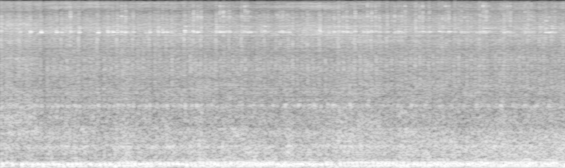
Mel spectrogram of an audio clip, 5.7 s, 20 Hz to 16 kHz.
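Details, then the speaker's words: Renault 5 GT Turbo running for first time in five years, oil leaking onto injector 4: low heavy idle throb, slightly uneven with no sharp knocks; lumpy idle, cause not yet found. "My question is, why does it run lumpy? That's what I would like to find out."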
